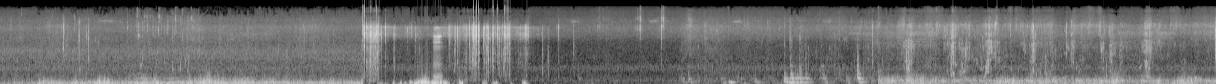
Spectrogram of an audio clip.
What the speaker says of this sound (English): we've got a long paddle with potential portages all along it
